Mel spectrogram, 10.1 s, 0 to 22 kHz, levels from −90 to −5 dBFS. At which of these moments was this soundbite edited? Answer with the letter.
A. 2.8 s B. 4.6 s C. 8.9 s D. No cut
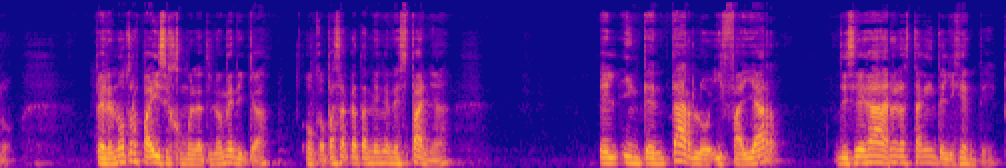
C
